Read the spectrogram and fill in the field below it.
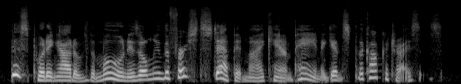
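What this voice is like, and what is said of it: Piping imitated voice of H.H. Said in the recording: “in a remarkable imitation of H.H.'s piping voice”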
